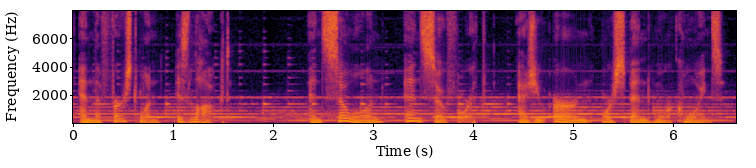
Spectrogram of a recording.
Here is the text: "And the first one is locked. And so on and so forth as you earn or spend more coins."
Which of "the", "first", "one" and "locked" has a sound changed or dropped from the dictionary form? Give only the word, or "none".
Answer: none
